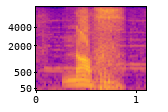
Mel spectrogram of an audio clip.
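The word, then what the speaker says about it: neuf: এরপরে রয়েছে নফ। নফের বানানো এফ রয়েছে, এফ এর উচ্চারণ করতে হবে, নফ।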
